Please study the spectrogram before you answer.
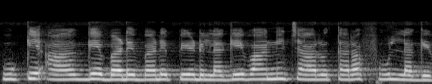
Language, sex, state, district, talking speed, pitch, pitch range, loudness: Hindi, female, Bihar, Darbhanga, 150 wpm, 230 Hz, 225-240 Hz, -15 LUFS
